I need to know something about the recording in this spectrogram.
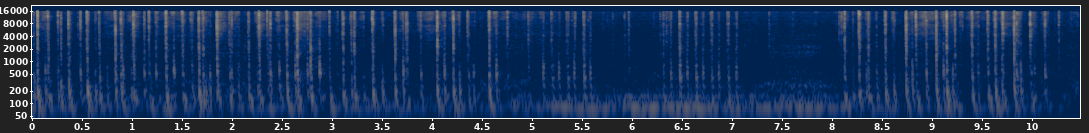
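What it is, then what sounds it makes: Laptop keyboard being typed on. Fingertips of both hands tap rapidly and lightly on the blue-backlit plastic keycaps of a dark laptop keyboard in continuous typing, making a dense run of short, crisp clicks. The typing eases off through the middle, leaving a low hum, then picks back up with quick bright taps to the end.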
